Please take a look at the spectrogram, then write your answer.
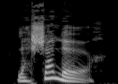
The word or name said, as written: chaleur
